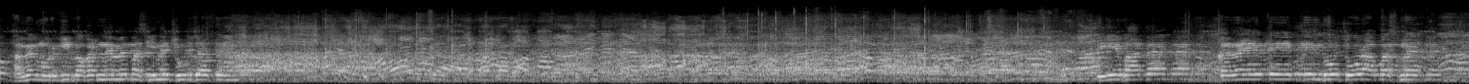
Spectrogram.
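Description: A man speaks forcefully into a microphone, heard through loudspeakers.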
